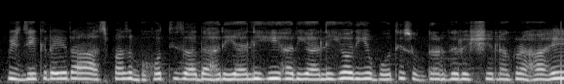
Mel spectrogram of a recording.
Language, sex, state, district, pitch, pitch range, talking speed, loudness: Hindi, female, Madhya Pradesh, Bhopal, 250 Hz, 240-265 Hz, 210 wpm, -14 LUFS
